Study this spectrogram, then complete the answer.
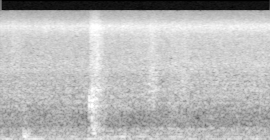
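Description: Apples caramelizing in a pan, a soft steady hiss and sizzle with a brief louder scrape of stirring near the start, quiet and close, with no talking.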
